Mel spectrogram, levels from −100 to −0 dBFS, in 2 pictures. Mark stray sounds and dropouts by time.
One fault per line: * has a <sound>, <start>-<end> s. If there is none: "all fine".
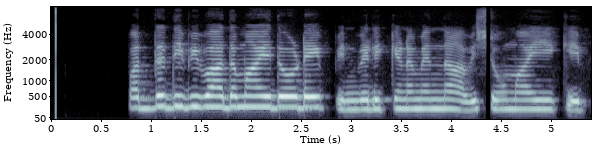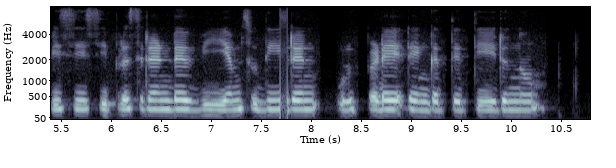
* has a dropout, 4.3-4.4 s
* has a dropout, 7.7-7.8 s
